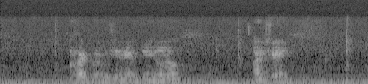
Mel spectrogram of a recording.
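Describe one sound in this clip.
An older man speaks briefly close to the microphone, around a pipe stem.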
